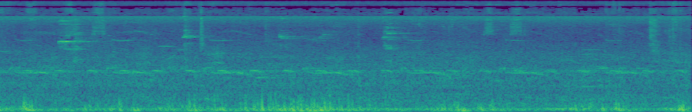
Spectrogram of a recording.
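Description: Birds calling again and again over a gusty low rumble, likely wind on the microphone.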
